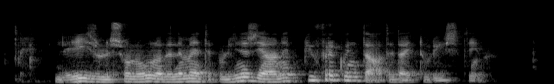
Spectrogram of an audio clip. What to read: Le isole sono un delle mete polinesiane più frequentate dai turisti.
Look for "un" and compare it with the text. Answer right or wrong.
wrong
